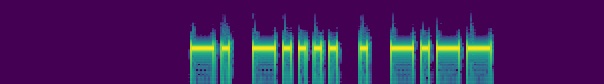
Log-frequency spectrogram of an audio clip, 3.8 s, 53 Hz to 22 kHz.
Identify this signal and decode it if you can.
Morse code, heard as a keyed tone, about 25 wpm, 700 Hz. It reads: N6EY
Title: USA Call Signs - 4 Characters - 4x Character Spacing - 25wpm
